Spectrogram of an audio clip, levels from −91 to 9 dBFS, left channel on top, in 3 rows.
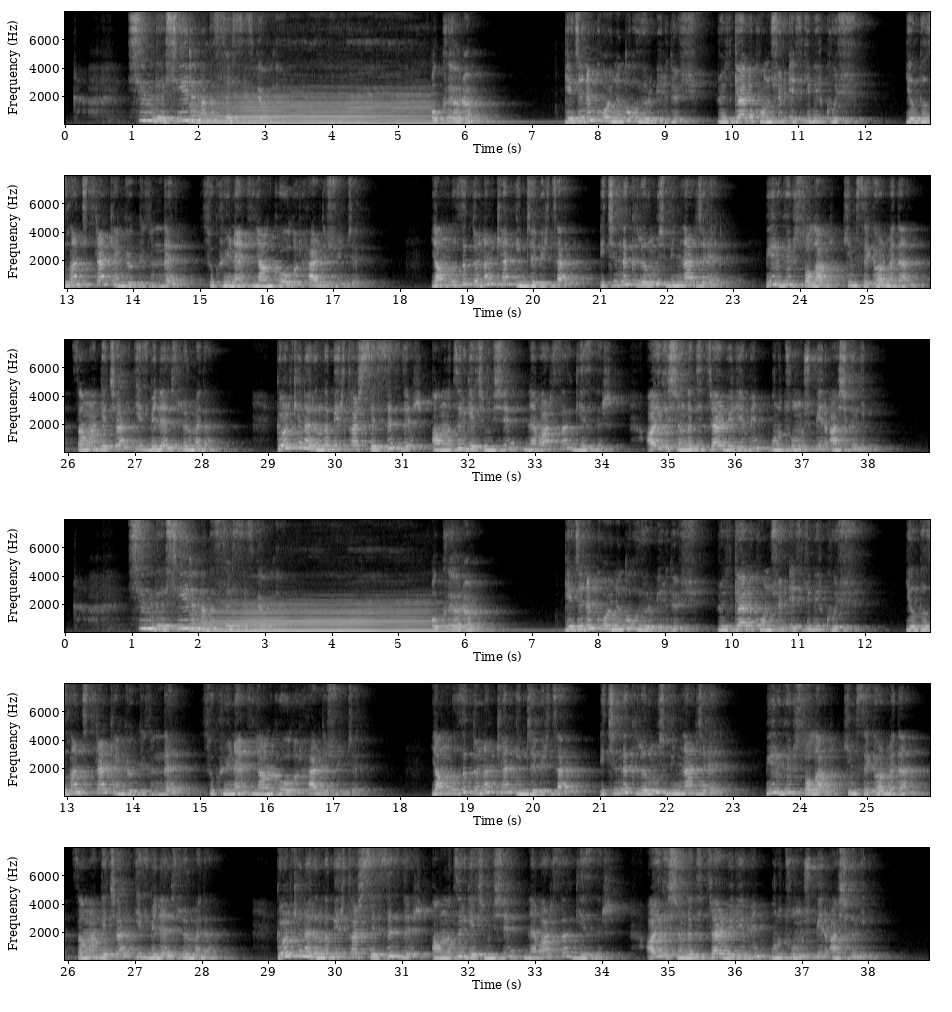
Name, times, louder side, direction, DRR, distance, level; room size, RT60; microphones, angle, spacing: voice 1, 1.0-3.3 5.5-6.2 7.5-9.5 9.8-11.8 12.6-14.7 15.1-17.4 18.5-20.6 21.0-22.8 23.5-25.7 26.1-28.2 29.1-34.1 34.7-37.9, left 1 dB, 20° left, 3 dB, 1.7 m, -24 dB
Bowed string instrument, 1.9-6.8, right 3 dB, 80° left, 2.3 m, -26 dB
18.0 x 17.0 x 2.3 m, 1.1 s
head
